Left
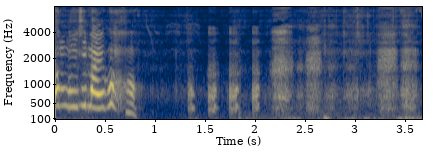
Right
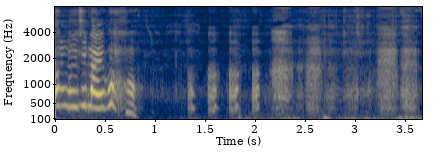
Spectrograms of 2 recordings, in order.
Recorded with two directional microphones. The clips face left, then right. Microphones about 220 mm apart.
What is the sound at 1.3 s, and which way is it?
Fowl, 15° left (ahead or behind).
